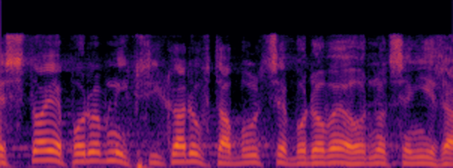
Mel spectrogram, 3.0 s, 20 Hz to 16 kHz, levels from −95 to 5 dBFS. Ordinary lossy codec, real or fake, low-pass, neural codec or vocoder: Opus, 64 kbps; real; 7.2 kHz; none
